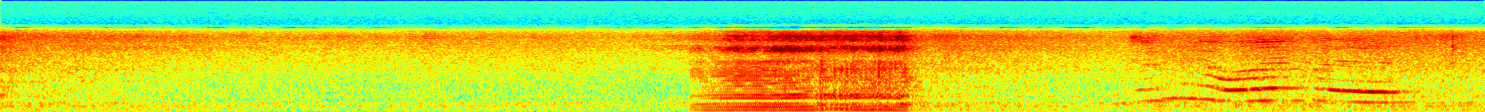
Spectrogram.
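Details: Pit bull sleeping: one loud, buzzing snore on an in-breath, then a softer whistling breath, over steady room hiss; loud snoring.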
